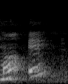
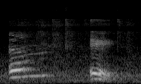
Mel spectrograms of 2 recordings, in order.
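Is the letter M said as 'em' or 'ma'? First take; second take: ma; em. First: The letter M is said as 'ma'. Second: The letter M is said as 'em'. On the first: The speaker calls it wrong. "is it giving you the ma sound?" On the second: The speaker calls it right. "So the sound is A"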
